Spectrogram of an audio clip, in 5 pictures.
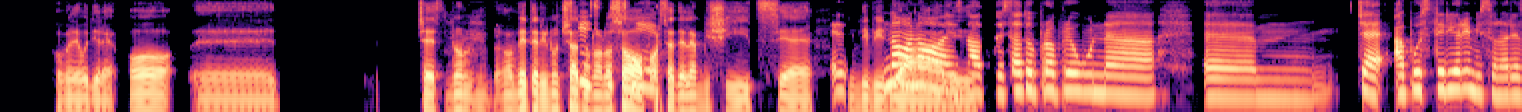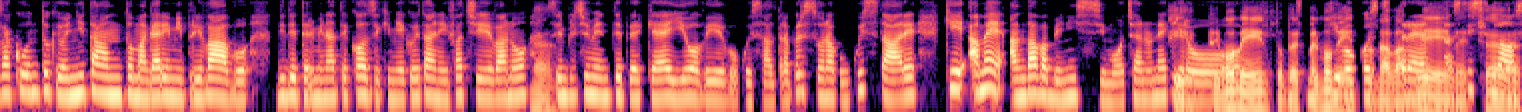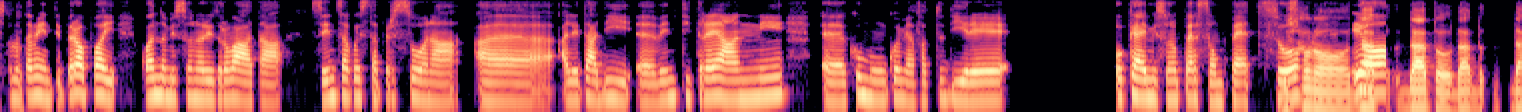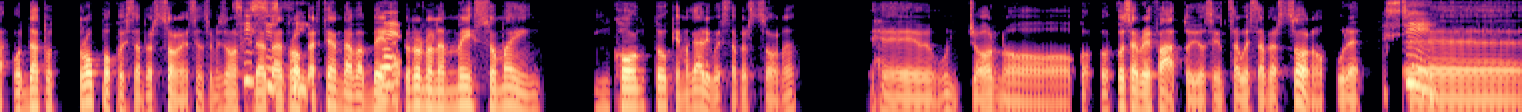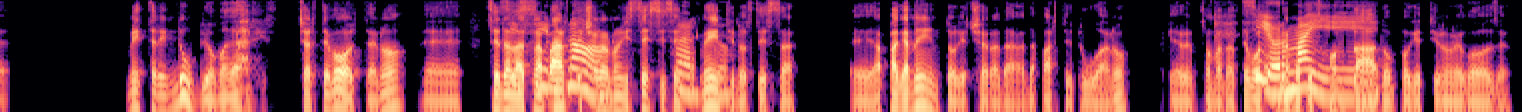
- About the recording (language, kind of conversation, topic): Italian, advice, Come posso gestire l’ansia nel cercare una nuova relazione dopo una rottura?
- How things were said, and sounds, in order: "Cioè" said as "Ceh"; "cioè" said as "ceh"; "cioè" said as "ceh"; laughing while speaking: "magari"; "insomma" said as "nsomma"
